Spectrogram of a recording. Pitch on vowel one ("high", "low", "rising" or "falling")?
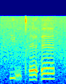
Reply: falling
